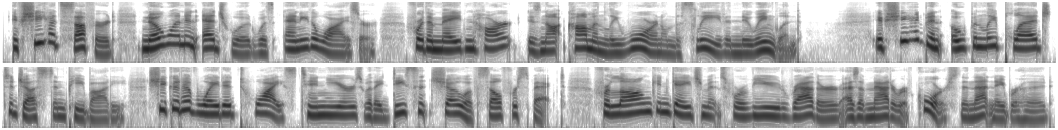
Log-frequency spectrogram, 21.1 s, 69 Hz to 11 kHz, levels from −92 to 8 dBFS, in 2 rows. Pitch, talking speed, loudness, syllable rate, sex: 210 Hz, 180 wpm, -19 LUFS, 5.1 syllables/s, female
